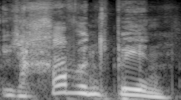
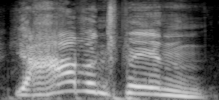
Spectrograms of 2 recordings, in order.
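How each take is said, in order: First: It is said at a quieter volume. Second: It is said at a louder volume.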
